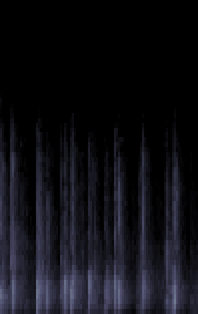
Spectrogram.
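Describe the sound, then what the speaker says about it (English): A small group gives brief, sparse applause after an Ohio EPA session, individual claps distinct and fairly quiet, lasting a couple of seconds. "Please give him a round of applause."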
